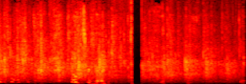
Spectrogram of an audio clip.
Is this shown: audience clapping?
yes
